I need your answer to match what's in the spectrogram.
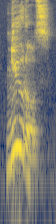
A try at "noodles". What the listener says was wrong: Noodles. You're saying it. It sounds like you're saying it like the word new. N-E-W. Noodles.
